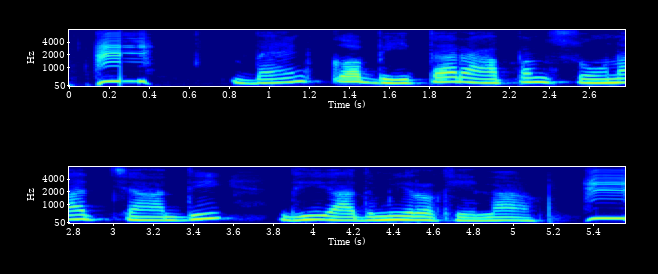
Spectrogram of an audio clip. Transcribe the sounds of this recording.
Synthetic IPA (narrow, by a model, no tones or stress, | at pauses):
bɛ̃ːŋkːobʱiːt̪əɾaːpəmsoːnaːt͡ʃãːd̪i | bʱiaːd̪miɾəkʰeːlaː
